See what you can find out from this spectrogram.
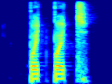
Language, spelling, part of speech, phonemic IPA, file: French, pouët, interjection, /pwɛt/, LL-Q150 (fra)-pouët.wav
- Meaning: toot; parp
